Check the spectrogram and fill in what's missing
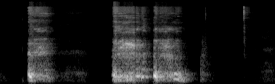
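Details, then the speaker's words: Adult woman on a livestream: three short coughs in a quiet room, the second and third close together. "You know, they used to teach you not to talk with candy or anything in your mouth. But I got to cuz I don't want to start coughing on y'all."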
